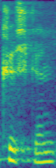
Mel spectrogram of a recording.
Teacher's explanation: Küs, kün sözündə söz ortasındakı qoşa samitlərdən iki müxtəlif kar samiti olduğuna görə tələffüz zamanı ikinci gələn cingiltili tələffüz olunacaq. Küs, kün yazılıb, küsgün deyiləcək.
